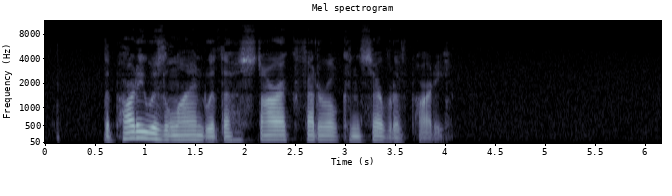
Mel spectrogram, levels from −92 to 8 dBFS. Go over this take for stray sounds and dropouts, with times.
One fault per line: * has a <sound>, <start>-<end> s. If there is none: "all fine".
all fine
